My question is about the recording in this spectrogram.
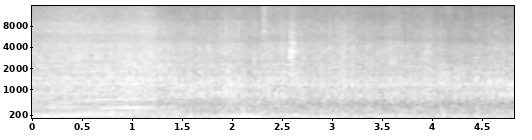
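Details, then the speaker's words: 2007 Jeep Grand Cherokee Limited V8 flex fuel after idle air control valve replacement that fixed random RPM drops and rough idle, floored on a test drive: engine note climbs cleanly without stumbles or dips; normal acceleration. "And it behaves just like it was new. So I'm pretty sure that the AIC was faulty."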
